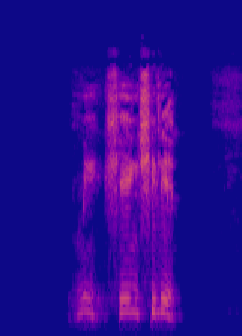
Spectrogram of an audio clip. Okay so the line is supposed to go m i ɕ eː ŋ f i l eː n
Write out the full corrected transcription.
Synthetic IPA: m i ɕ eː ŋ ɕ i l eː n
